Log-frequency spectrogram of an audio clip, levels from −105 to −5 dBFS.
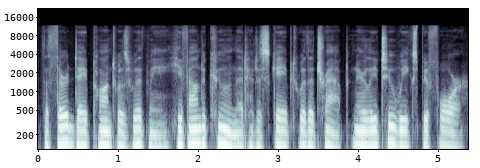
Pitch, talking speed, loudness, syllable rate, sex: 110 Hz, 235 wpm, -15 LUFS, 4.9 syllables/s, male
